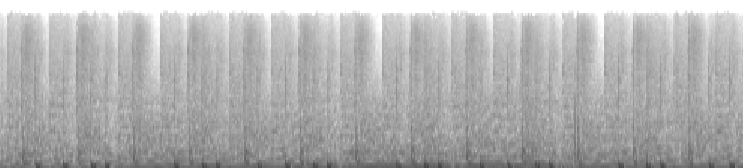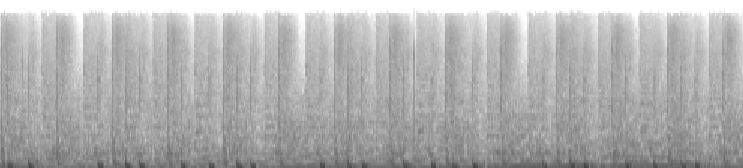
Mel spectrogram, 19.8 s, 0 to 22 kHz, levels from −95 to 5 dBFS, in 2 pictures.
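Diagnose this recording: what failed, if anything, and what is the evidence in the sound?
Loud pops at 7.65, 10.19 and 15.43 s: single sharp pulses about 25 dB above the sound, likely voltage steps from an intermittent analogue wiring connection.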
